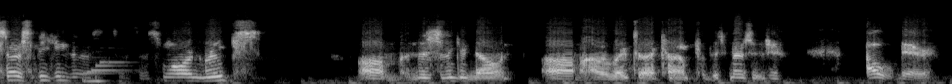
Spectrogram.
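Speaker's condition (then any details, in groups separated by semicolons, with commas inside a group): Mild cerebral palsy; speech impediment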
